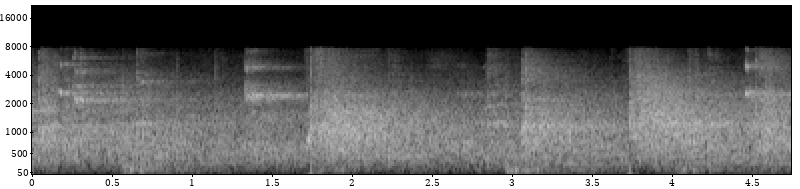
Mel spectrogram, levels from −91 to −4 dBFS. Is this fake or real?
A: fake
